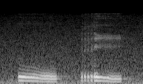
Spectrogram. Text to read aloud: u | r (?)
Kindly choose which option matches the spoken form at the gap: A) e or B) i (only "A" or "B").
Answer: B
